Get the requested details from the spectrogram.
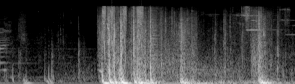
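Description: Loud explosions boom from a video game.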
